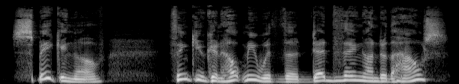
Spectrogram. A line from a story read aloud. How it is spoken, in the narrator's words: Blake sighed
